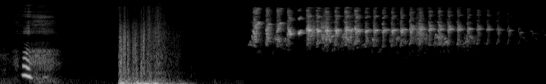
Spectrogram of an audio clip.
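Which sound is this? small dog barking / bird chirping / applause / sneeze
bird chirping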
